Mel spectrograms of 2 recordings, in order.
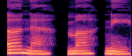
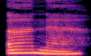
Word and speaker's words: anemone: Anemone. Anemone. Stress ne. Keep m soft and finish with clear ni.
